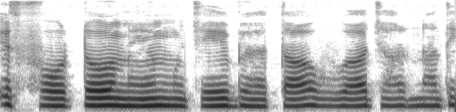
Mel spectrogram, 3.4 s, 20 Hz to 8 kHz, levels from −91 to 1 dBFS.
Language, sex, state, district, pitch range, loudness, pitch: Hindi, female, Madhya Pradesh, Katni, 185-195 Hz, -18 LUFS, 190 Hz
